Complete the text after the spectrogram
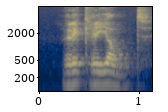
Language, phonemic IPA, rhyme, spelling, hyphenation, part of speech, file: Dutch, /ˌreː.kreːˈɑnt/, -ɑnt, recreant, re‧cre‧ant, noun, Nl-recreant.ogg
- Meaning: someone who practices or enjoys recreation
